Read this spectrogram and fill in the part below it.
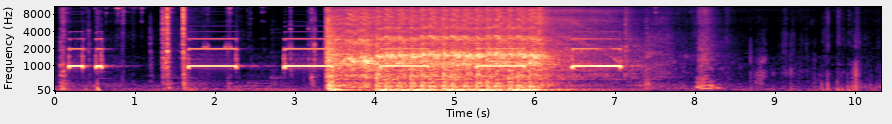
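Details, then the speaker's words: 1997 Jeep Wrangler 4.0 straight-six after an exhaust manifold and gasket job: a warning chime, then about three seconds of steady cranking that never fires despite fuel and probable spark; owner suspects the crank position sensor, unconfirmed. "now won't start it's got gas I think it's got spark but she's not firing"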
